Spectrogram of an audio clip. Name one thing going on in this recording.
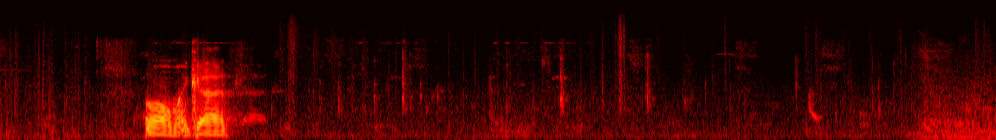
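Footsteps patter quickly through grass.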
